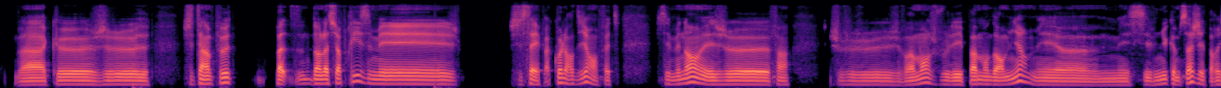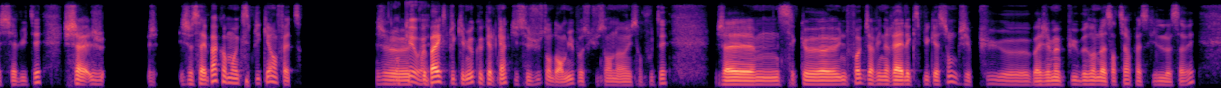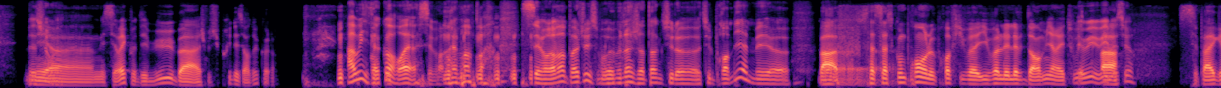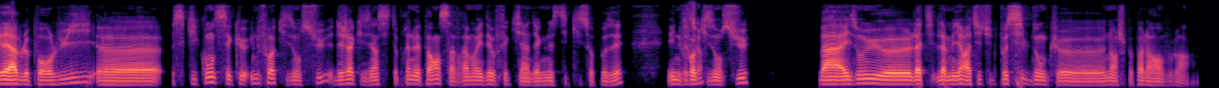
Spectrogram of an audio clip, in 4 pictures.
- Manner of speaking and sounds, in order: drawn out: "mais"; laughing while speaking: "vraiment pas"; laugh; sigh; drawn out: "heu"
- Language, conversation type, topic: French, podcast, Peux-tu raconter un souvenir marquant et expliquer ce qu’il t’a appris ?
